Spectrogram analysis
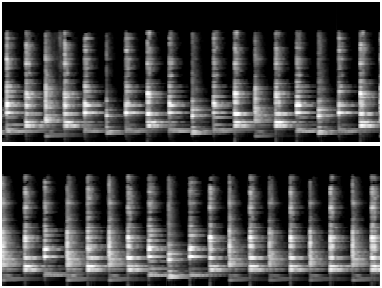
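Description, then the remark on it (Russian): Glass flasks holding different amounts of water are struck in a quick, steady series, each tap giving a bright ringing tone. The pitches shift from note to note like a simple tune, with no talking. “Так звучат колбы, в которые налито разное количество воды.”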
